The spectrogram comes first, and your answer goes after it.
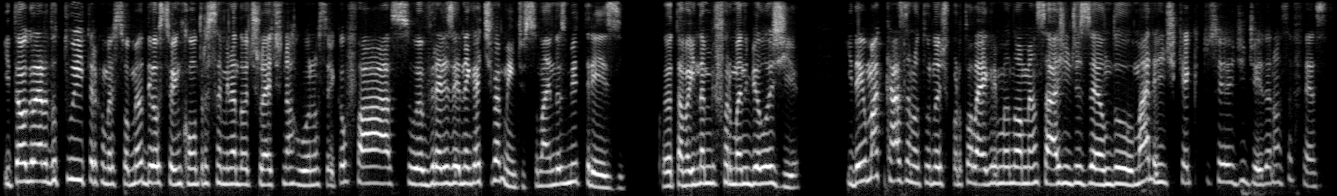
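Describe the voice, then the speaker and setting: A woman, an animated guest telling stories on a podcast and laughing often. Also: a little high, rapid-fire, dry recording, studio quality. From southern Brazil. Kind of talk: casual podcast chat.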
